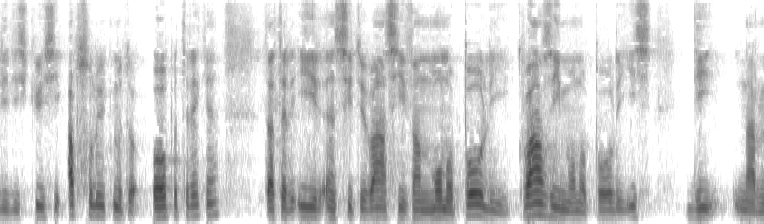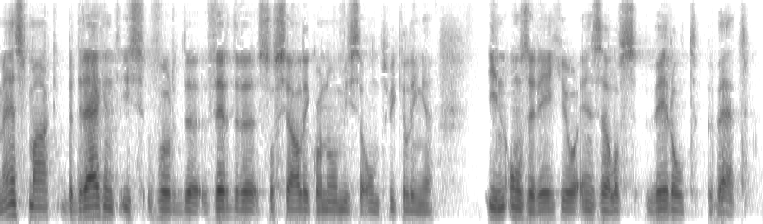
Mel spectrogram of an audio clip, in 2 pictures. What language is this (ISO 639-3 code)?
nld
